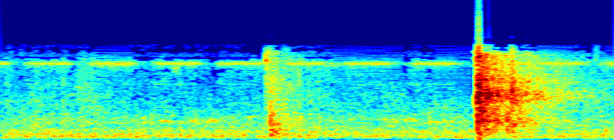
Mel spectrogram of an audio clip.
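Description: A lift's overload alarm beeping at one high pitch, about twice a second, the sign that the packed car is over its weight limit. A thump about two seconds in, then a loud bang about three and a half seconds in that dies away over about a second.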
